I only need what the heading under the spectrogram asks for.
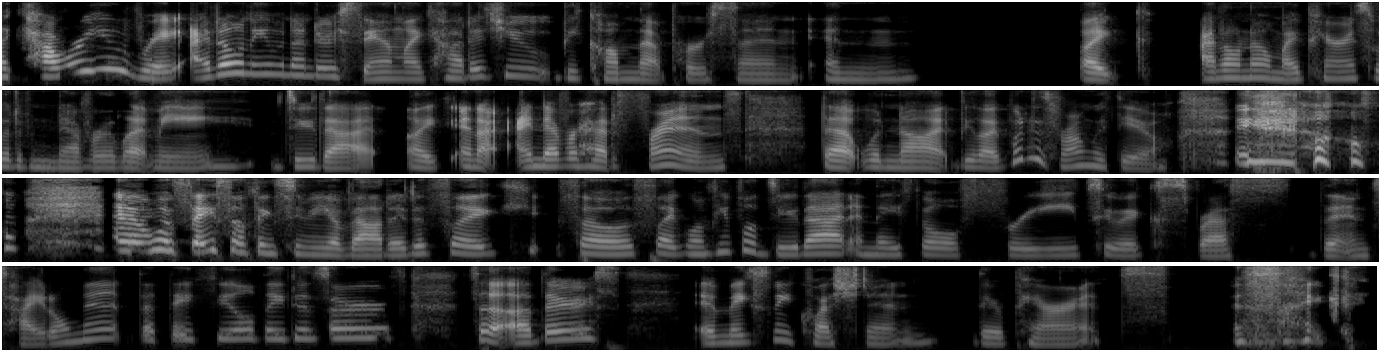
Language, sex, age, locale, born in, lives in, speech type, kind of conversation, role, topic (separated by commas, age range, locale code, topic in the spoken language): English, female, 35-39, en-US, United States, United States, conversation, unstructured, none, How can you make living with someone feel fair when your chores and preferences are so different?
